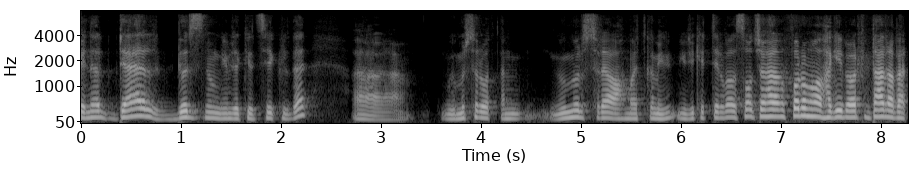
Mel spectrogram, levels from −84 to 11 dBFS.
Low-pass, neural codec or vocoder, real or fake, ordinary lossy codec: 7.2 kHz; codec, 16 kHz in and 24 kHz out, 0.6 kbps, FocalCodec, streaming, 2048 codes; fake; none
